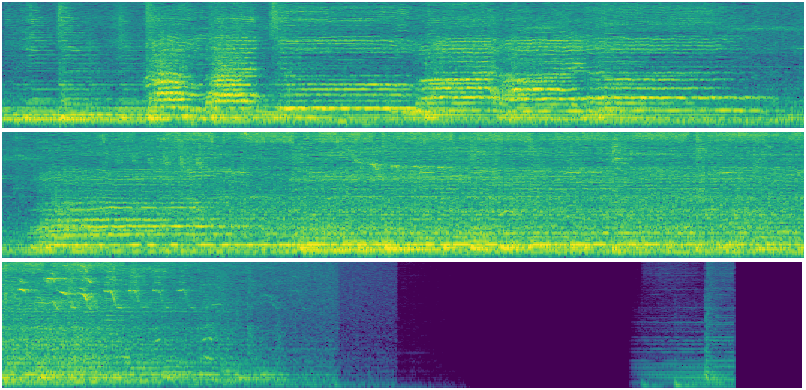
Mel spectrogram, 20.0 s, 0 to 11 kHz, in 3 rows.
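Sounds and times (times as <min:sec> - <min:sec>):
choir singing: 0:01.2 - 0:15.5.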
